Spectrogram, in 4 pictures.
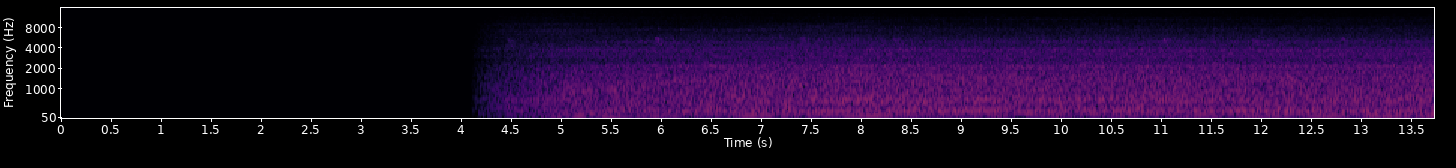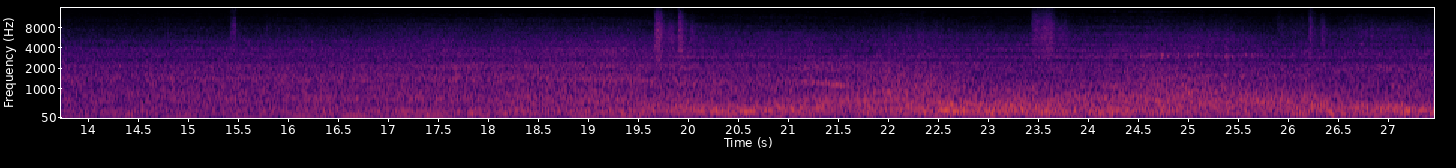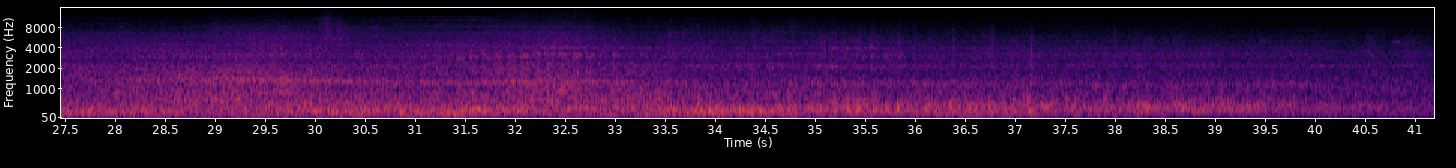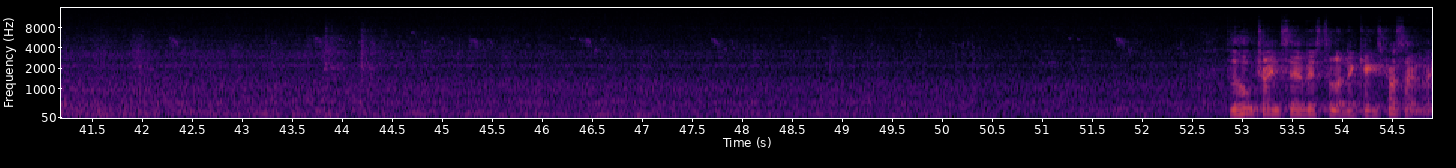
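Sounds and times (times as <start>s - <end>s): train wheel and rail noise: 4.2s - 54.9s.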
